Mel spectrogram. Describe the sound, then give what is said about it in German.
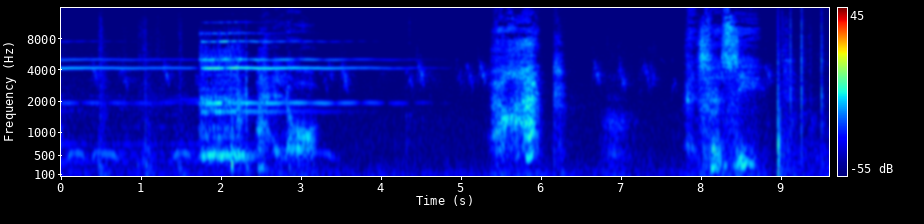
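A telephone rings insistently for the first few seconds, its bright metallic tone ringing out before fading, followed by a few sharp noisy bursts and faint voices. “Ein Telefon? Es gibt hier ein Telefon?”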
